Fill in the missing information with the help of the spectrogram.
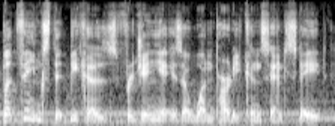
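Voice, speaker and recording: A man's voice: on the low side, sing-song, fairly quick. A man narrating a commentary video, played back with music under his voice. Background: loud music.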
